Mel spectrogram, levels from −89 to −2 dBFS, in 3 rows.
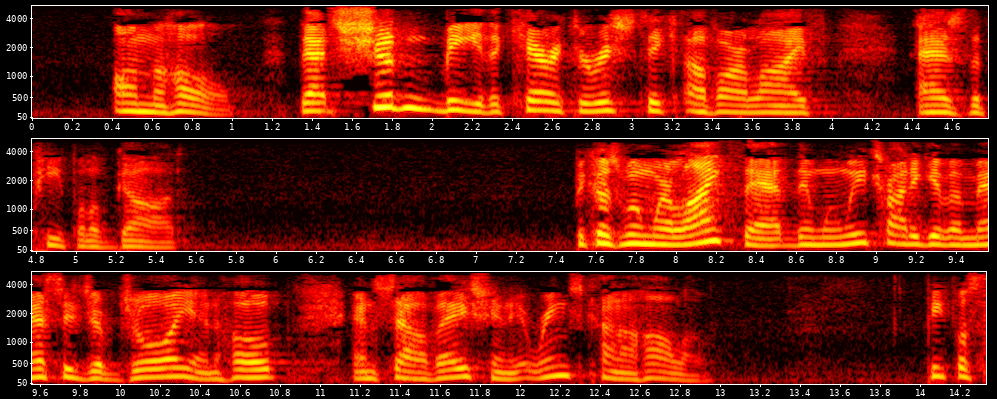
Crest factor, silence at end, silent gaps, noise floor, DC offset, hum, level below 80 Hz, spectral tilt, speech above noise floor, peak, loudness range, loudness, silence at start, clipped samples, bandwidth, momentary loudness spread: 24 dB; 0 s; none; -67 dBFS; under 0.1%; none; -72 dBFS; -6 dB/octave; 39 dB; -6 dBFS; 9 LU; -27 LUFS; 0.4 s; under 0.1%; 5.4 kHz; 14 LU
